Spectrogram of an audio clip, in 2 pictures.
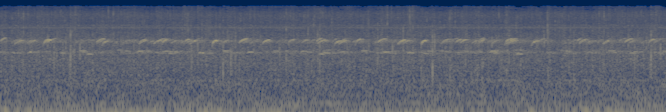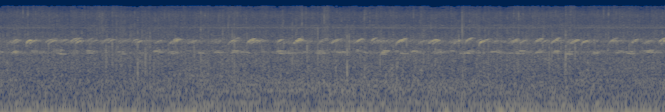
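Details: Chorus of coqui frogs recorded during a tropical rain shower on Hawaii's Big Island; many overlapping 'co-qui' chirps, each a brief low note followed by a rising whistle, come continuously beneath constant hiss and drops of rain.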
